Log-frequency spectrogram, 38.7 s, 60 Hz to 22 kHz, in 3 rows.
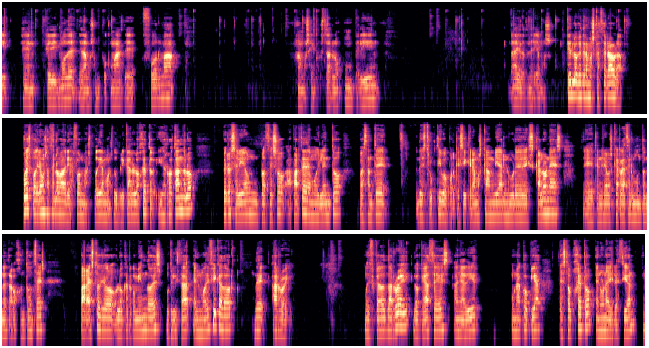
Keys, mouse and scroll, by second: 0.1 Tab, 0.7 shift+middle click, 1.2 a, 1.5 middle click, 2.0 s, 3.8 middle click, 4.6 Tab, 4.9 shift+middle click, 5.1 middle click, 5.2 Tab, 5.4 3, 5.6 click, 5.8 middle click, 6.2 g, 8.9 middle click, 9.2 Tab, 9.6 middle click, 10.6 alt+a, 10.8 middle click, 11.4-11.9 scroll up 1, 12.3 middle click, 12.7 shift+middle click, 13.0 middle click, 30.5 click, 33.3 middle click, 33.9 ctrl+middle click.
